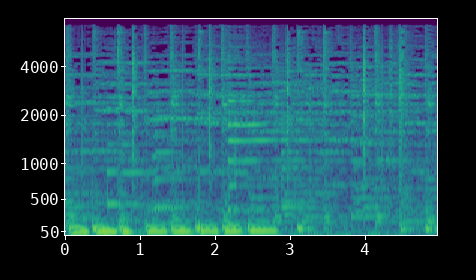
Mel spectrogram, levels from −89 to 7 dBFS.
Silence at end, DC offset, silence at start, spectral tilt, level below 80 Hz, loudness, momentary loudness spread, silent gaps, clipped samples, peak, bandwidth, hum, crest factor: 0 s; under 0.1%; 0 s; -4 dB/octave; -22 dBFS; -21 LUFS; 6 LU; none; under 0.1%; -6 dBFS; 7.6 kHz; none; 14 dB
